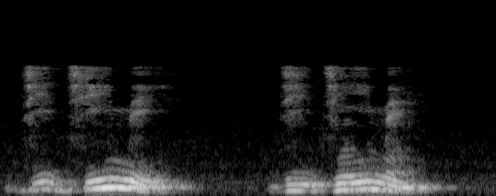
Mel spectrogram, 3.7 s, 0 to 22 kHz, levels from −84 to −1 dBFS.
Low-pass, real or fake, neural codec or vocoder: 5.4 kHz; real; none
